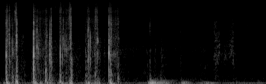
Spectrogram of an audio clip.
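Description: Tarot cards shuffled by hand in a quick run of crisp riffling bursts, close and fairly loud, then a softer thud and settling rustle as the deck is squared.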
